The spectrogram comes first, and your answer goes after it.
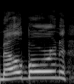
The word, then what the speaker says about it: Melbourne: on Friday in Melbourne. Melbourne Melbourne. Australia. Just if you want to pronounce Melbourne correctly, Melbourne. Imagine it's me LB I N. Melbourne. Melbourne. Forget that R. Forget the O.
